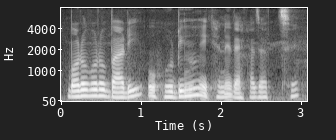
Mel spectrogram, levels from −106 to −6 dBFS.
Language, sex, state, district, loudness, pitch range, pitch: Bengali, female, West Bengal, Cooch Behar, -15 LUFS, 160-195 Hz, 180 Hz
